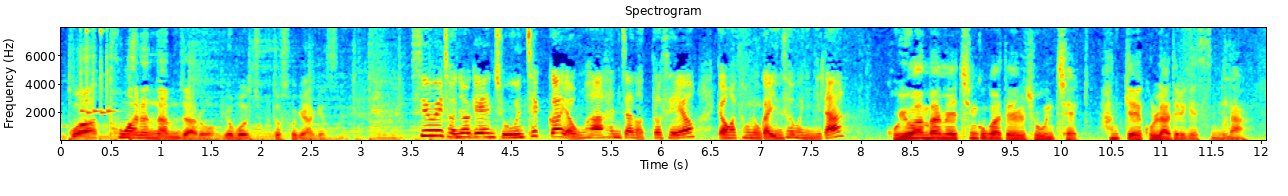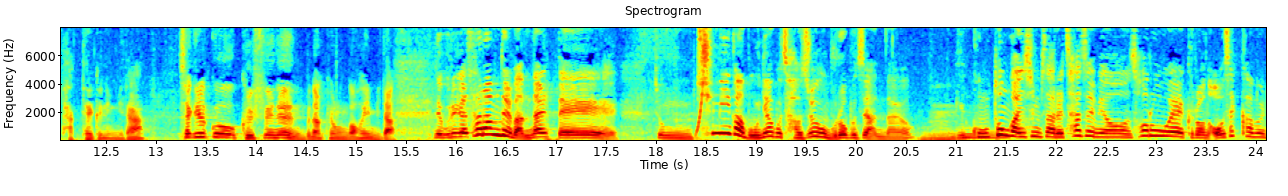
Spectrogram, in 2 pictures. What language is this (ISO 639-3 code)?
kor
